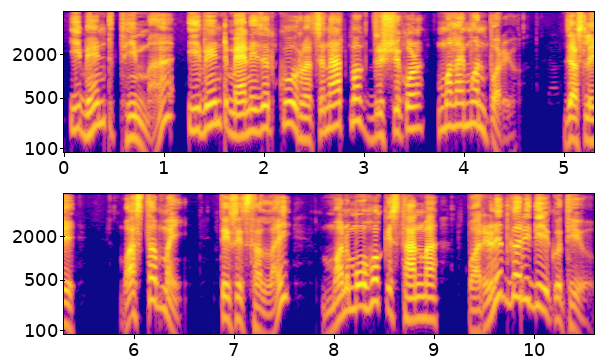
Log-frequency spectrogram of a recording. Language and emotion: Nepali, happy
